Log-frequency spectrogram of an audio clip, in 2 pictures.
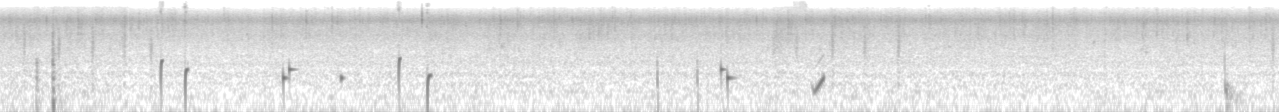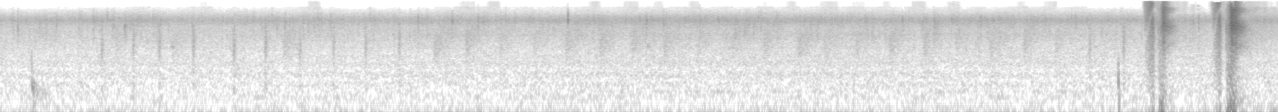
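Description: Soft rain falls steadily in the Stardew Valley farming game, a faint even patter with scattered light plops and drips and a brief louder burst near the end, with no voices.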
